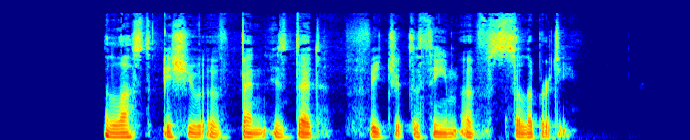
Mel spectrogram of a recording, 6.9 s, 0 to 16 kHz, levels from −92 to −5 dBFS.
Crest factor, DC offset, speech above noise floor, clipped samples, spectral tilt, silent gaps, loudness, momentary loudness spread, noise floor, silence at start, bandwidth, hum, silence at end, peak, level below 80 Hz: 22 dB; under 0.1%; 56 dB; under 0.1%; -4.5 dB/octave; none; -26 LUFS; 7 LU; -81 dBFS; 1.05 s; 11.5 kHz; none; 1.2 s; -6 dBFS; -48 dBFS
